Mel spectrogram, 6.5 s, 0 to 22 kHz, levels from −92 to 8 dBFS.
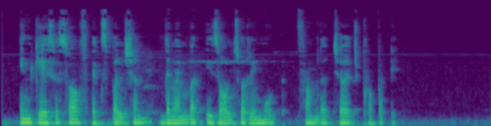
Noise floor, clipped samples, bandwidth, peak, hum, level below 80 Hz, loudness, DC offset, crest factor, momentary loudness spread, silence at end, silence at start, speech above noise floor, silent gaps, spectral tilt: -54 dBFS; under 0.1%; 15.5 kHz; -6 dBFS; none; -46 dBFS; -23 LUFS; under 0.1%; 16 dB; 11 LU; 1.25 s; 0 s; 32 dB; none; -6 dB/octave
